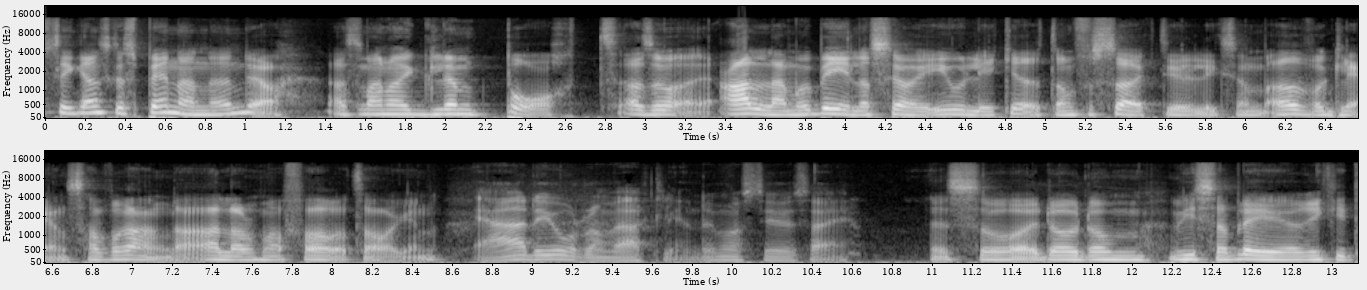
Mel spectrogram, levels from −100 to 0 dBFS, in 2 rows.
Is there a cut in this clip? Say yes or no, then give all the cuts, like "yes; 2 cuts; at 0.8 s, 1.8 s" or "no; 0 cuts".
yes; 1 cut; at 1.6 s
